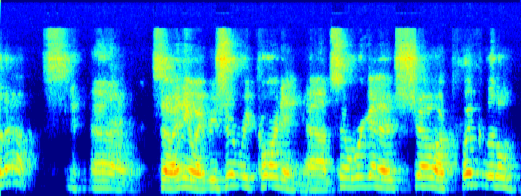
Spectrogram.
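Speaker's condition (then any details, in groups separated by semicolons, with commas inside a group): No condition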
